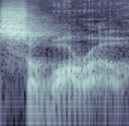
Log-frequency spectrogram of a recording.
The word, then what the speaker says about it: saguaro: It's S-A-G-U-A-R-O, but it's pronounced saguaro.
